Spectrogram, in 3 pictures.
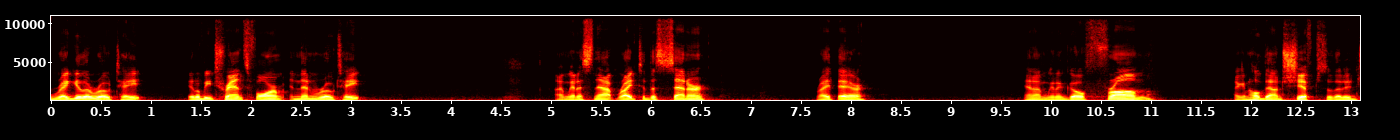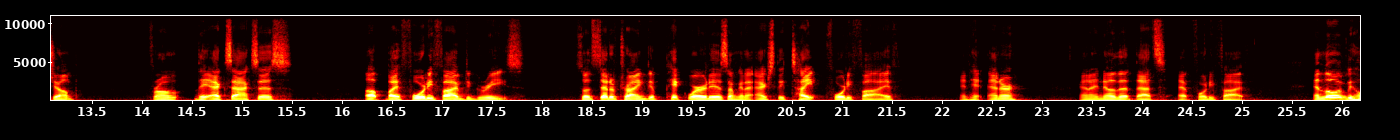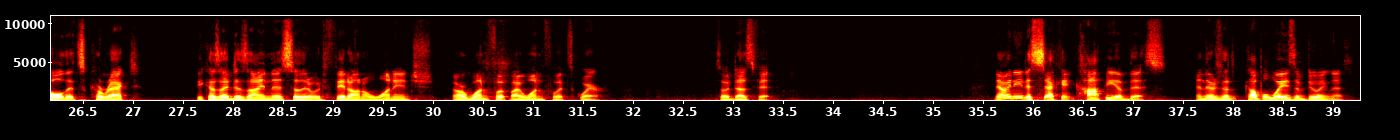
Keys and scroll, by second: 22.3 Return.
